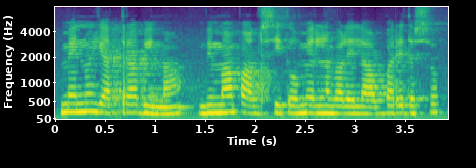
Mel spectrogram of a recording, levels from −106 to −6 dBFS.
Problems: none marked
